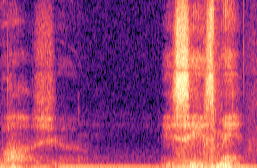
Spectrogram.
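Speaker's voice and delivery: hushed whisper, busted; caught-out whisper. Retold or imitated. Friend caught by his look, a hushed whisper. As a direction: breathe it like you've been seen through. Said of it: "you guys are like".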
